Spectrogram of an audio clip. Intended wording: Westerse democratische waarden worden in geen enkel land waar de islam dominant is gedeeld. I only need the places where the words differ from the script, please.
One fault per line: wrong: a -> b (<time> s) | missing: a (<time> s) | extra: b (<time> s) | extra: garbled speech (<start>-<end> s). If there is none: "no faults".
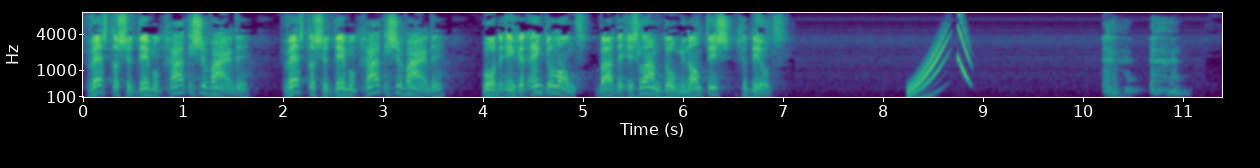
extra: westerse democratische waarden (2.0 s)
